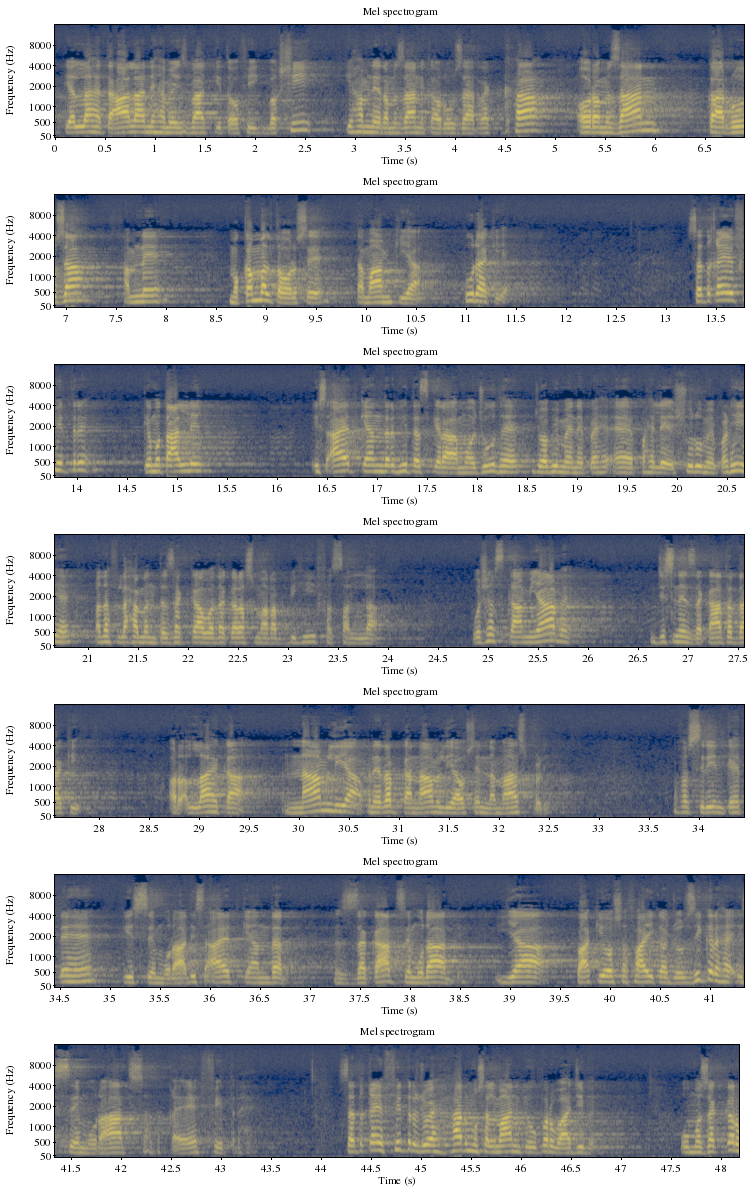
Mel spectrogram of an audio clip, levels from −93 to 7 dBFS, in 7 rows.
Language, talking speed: Urdu, 135 wpm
